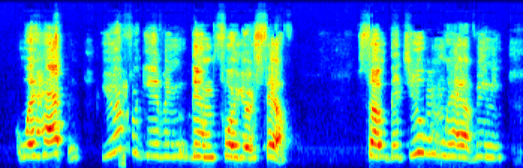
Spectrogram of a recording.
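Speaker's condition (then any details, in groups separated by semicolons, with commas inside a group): Cerebral palsy; quadriplegic type, all four limbs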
